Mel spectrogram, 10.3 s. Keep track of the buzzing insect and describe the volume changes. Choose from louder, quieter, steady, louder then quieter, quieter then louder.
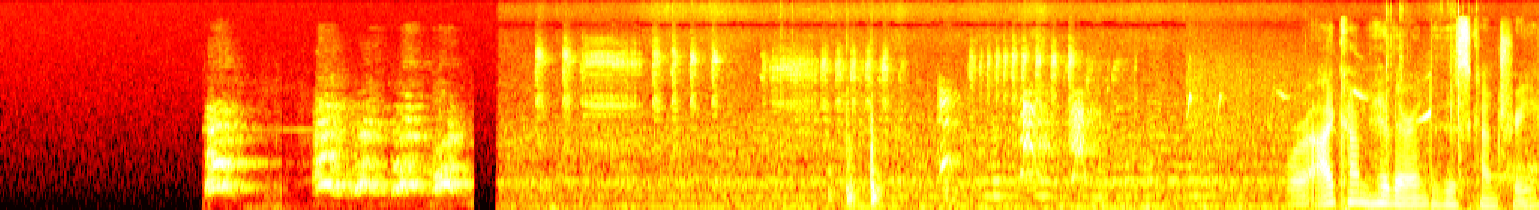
louder then quieter.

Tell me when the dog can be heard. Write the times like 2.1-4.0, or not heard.
1.4-3.1, 6.2-7.3.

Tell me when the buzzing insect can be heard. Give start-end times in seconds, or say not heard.
3.3-10.2.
